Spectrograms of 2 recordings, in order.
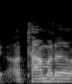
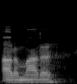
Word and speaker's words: Automata: You can either say automata or automata, either way.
